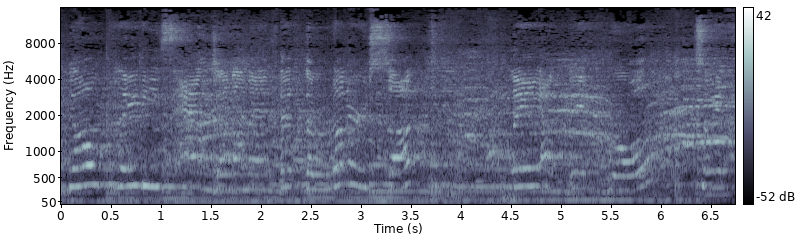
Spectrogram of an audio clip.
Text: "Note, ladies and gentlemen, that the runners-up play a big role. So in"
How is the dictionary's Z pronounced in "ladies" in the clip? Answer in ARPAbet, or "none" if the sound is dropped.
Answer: Z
